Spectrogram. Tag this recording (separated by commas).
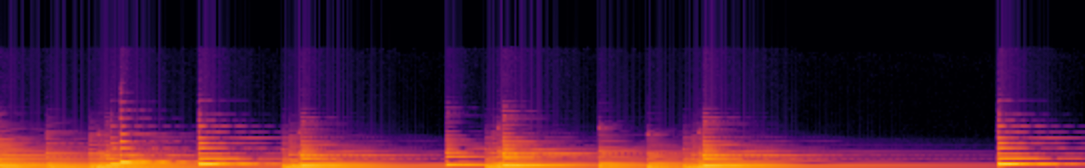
Music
